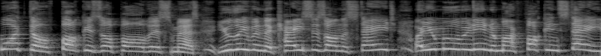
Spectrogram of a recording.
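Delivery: put-on thick British accent. Retelling a sound guy scolding the band: imitating a British accent. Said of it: "He's got a thick-ass British accent".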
